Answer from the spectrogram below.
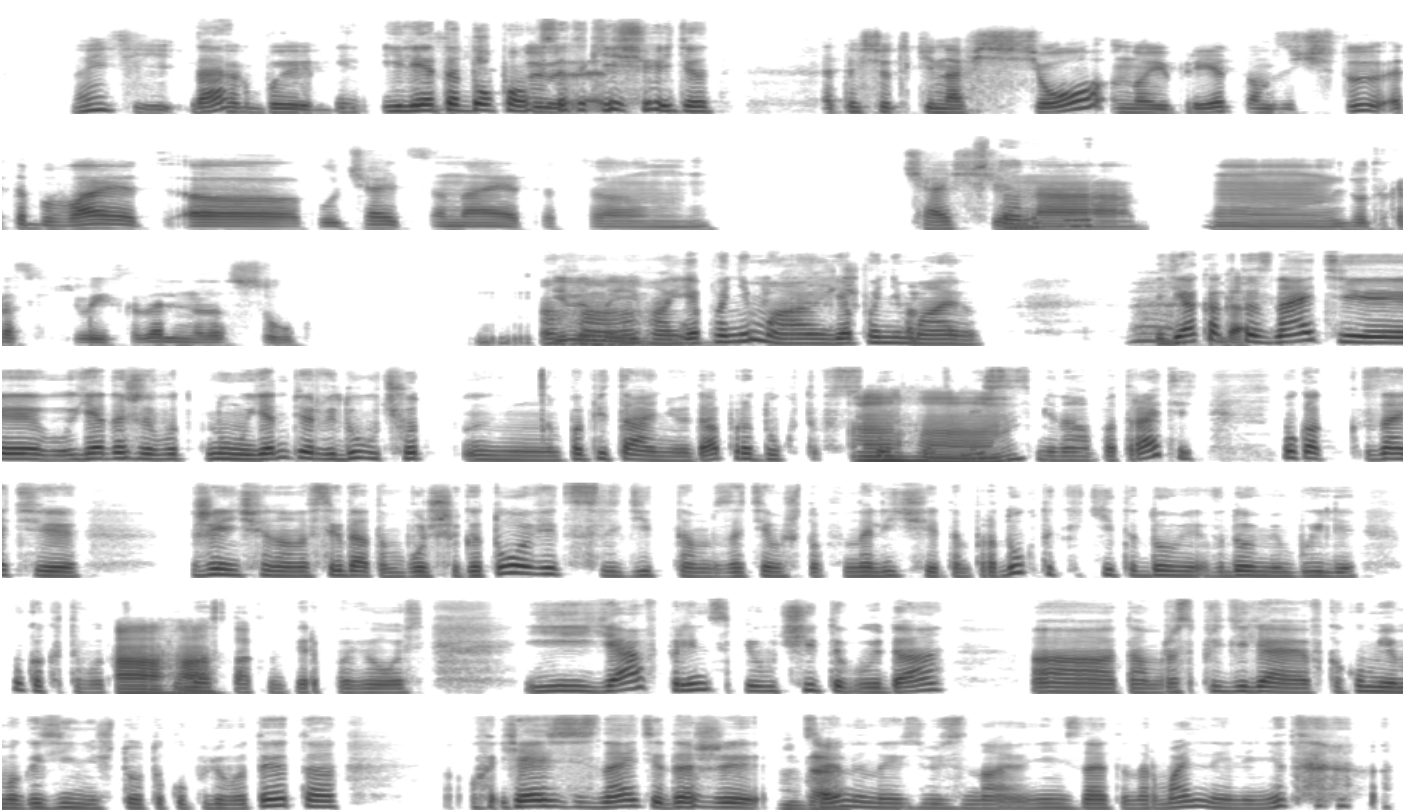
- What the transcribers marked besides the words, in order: grunt; tapping; unintelligible speech; laugh; tsk; drawn out: "Мгм"; laugh
- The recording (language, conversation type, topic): Russian, unstructured, Как вы обычно планируете бюджет на месяц?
